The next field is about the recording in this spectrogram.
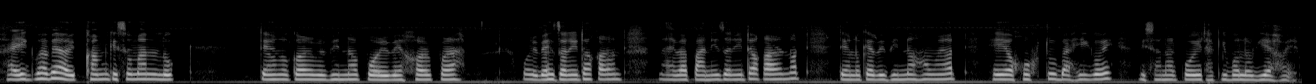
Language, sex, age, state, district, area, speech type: Assamese, female, 18-30, Assam, Dhemaji, rural, spontaneous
